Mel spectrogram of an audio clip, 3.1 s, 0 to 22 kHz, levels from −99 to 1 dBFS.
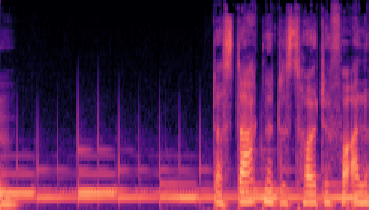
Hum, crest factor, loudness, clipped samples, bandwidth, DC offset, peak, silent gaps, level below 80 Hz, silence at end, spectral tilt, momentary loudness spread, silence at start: none; 20 dB; -23 LUFS; under 0.1%; over 20 kHz; under 0.1%; -4 dBFS; none; -52 dBFS; 0 s; -5 dB/octave; 12 LU; 0 s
